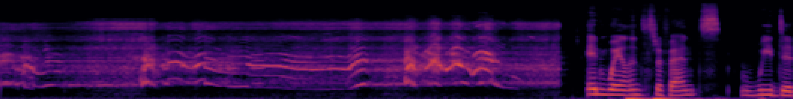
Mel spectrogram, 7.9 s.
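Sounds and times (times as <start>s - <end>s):
excited Staffordshire terrier screaming howl: 0.0s - 5.7s
speech: 5.9s - 7.9s.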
